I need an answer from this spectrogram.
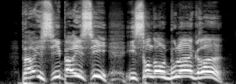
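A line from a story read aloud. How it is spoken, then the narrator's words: Stranger's exclamation. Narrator (French): s'écria l'inconnu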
